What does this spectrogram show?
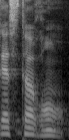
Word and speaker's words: Restaurant: Das Restaurant. And this last one is pronounced the French way, restaurant.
